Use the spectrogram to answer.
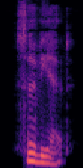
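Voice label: "serviette", Australian English; pronunciations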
